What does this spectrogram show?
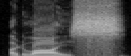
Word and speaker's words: advice: तो ये होनी चाहिए, तो साहब इसको पढ़ते हैं एडवाइस।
